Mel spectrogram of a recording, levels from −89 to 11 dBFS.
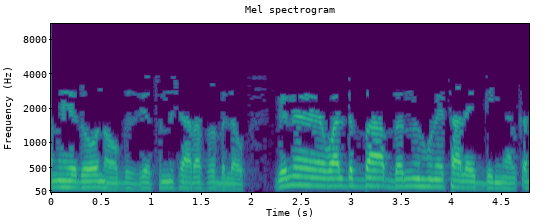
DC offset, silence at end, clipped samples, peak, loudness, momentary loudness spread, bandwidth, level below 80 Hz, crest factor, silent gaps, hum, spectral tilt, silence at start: under 0.1%; 0 s; under 0.1%; -6 dBFS; -21 LUFS; 8 LU; 4 kHz; -58 dBFS; 16 dB; none; none; -12.5 dB/octave; 0 s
